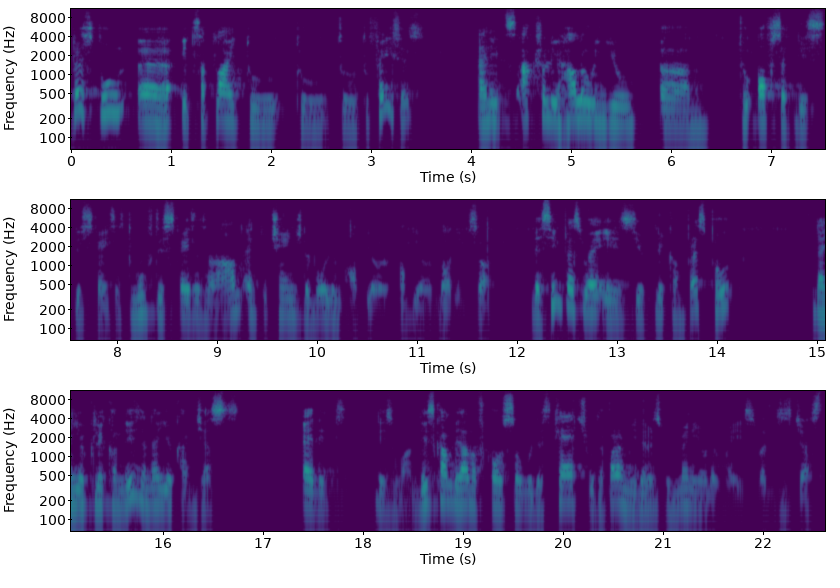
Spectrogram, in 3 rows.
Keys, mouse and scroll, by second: 13.0 click, 14.5 click.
